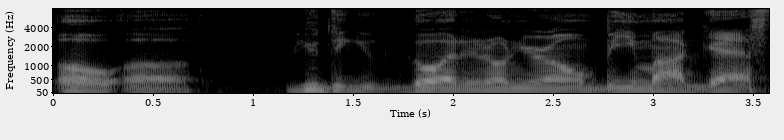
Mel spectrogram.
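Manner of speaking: mock arrogant tone. Quoting what a guy he no longer talks to used to say, mock-arrogant tone. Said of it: "Like on some arrogant shit like".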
